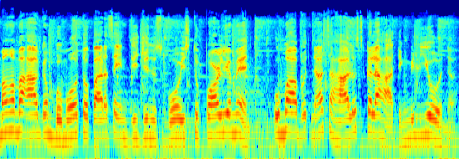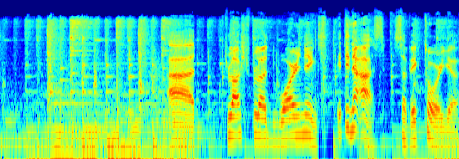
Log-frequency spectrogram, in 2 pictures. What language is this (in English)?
Filipino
